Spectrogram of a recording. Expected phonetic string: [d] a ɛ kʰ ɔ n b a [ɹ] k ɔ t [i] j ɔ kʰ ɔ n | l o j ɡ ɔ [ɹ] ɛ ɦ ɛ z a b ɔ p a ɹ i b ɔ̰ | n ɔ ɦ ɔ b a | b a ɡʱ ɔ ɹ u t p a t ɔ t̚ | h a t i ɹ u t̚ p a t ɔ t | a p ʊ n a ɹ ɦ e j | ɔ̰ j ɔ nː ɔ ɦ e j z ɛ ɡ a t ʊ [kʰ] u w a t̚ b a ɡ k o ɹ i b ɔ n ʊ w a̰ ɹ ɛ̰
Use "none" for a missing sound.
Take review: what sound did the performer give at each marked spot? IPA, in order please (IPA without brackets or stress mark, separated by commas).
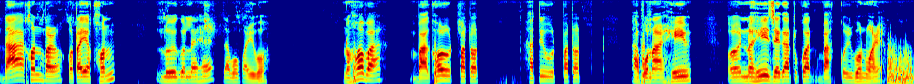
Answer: d, ɹ, a, l, k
